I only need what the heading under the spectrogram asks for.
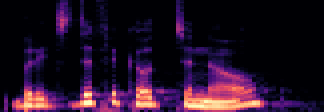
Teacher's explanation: Lembrando que esse to aqui também é bem fraquinho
